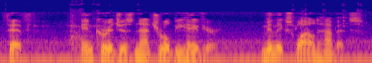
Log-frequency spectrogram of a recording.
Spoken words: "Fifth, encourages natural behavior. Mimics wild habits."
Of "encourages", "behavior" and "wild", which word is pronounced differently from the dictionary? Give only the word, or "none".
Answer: none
